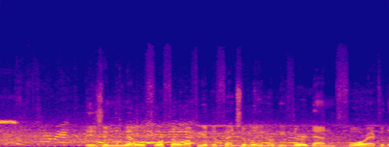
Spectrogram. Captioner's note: pa announcement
